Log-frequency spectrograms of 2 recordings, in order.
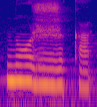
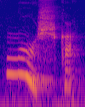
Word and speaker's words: ножка: Voiceless K makes letter Ž lose its voice, so it sounds as its voiceless counterpart. Ножка, ножка. It's not ножка, it's ножка.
